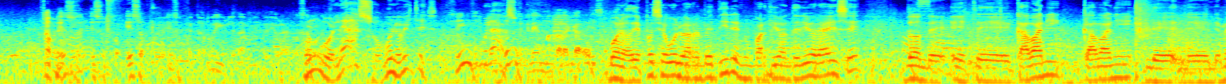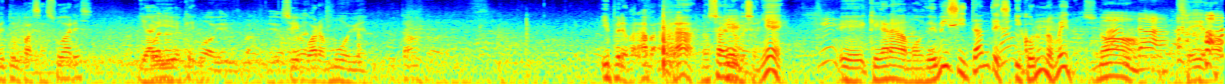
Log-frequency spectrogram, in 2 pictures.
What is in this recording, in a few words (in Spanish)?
AMB INT BAR en ESPANOL Charla de futbol Uruguay risas brindis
